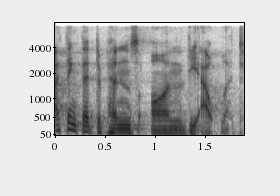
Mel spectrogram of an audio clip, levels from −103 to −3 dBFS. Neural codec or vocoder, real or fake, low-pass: none; real; 7.2 kHz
